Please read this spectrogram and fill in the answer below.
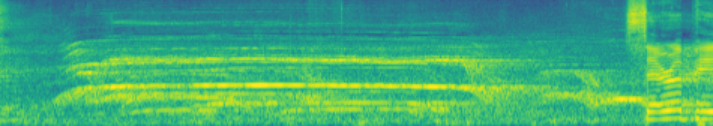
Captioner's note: attendees cheering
